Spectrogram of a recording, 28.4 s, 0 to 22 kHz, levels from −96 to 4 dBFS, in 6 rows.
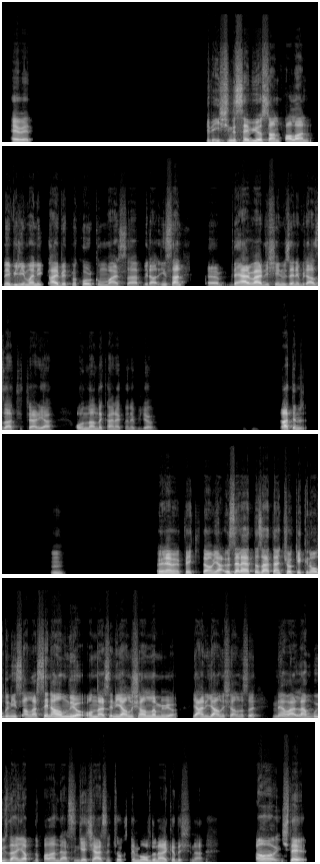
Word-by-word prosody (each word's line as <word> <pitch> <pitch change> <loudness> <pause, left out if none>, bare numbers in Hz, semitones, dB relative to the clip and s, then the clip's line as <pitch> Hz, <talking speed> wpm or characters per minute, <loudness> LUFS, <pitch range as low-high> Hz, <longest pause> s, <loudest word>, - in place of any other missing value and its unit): Evet. 120 -3 +2 2.6
Bir - - -12
de 150 - -6
işini 150 +3 -4
seviyorsan, 140 -5 +2
falan 110 +1 +2 0.2
ne 125 +1 -1
bileyim, 115 -2 -4
hani, 115 -2 0
kaybetme 115 0 0
korkun 115 -1 -6
varsa 110 +2 -4
bira 110 -1 -4
İnsan, 130 +2 +1 0.4
ııı, 110 -1 -5
değer 120 +1 +5
verdiği 115 -1 +6
şeyin 120 0 -7
üzerine 115 -1 -3
biraz 110 -1 -1
daha - - -2
titrer - - -6
ya, - - -7 0.3
ondan 110 -1 -6
da 115 - -6
kaynaklanabiliyor. 100 -1 -11 1.9
Zaten - - +5
üz - - -13 0.9
Hımm. 115 -6 -13 1.4
Öyle 135 +6 +5
mi? 100 - -2
Peki 120 -2 -3
tamam. 110 -1 +2
Ya, 120 - +2
özel 185 +5 +3
hayatta 190 0 +5
zaten 185 -1 +3
çok 160 +2 -2
yakın 175 0 -2
olduğun 160 0 -1
insanlar 150 0 -2
seni 195 -2 +1
anlıyor. 150 -3 +5
Onlar 135 +3 +2
seni 140 -1 -3
yanlış 125 0 +3
anlamıyor. 115 -4 0 0.2
Yani, 130 0 +3
yanlış 150 +1 0
anlasa; 150 -1 -7 0.3
"Ne 180 +4 -3
var - - +2
lan, 150 0 -1
bu 155 - -6
yüzden 145 -2 0
yaptım." 130 0 -2
falan 130 0 -2
dersin 110 +4 -8
geçersin, 110 -3 -1
çok 115 -2 -8
samimi 115 -2 -6
olduğun 105 0 -2
arkadaşına. 100 -1 -4 0.8
Ama 205 -1 +2
işte, 455 -2 +3
125 Hz, 135 wpm, -25 LUFS, 110-150 Hz, 2.6 s, verdiği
